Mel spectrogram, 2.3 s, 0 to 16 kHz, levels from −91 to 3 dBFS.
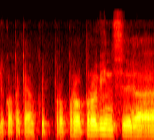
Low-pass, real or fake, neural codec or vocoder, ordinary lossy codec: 9.9 kHz; fake; vocoder, 22.05 kHz, 80 mel bands, Vocos; Opus, 16 kbps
